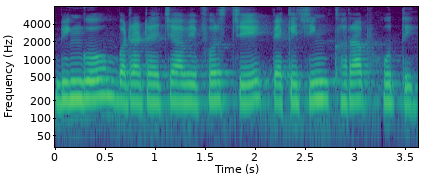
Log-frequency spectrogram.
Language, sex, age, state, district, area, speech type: Marathi, female, 18-30, Maharashtra, Yavatmal, rural, read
